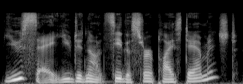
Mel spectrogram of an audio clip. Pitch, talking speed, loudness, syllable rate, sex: 150 Hz, 220 wpm, -17 LUFS, 5.6 syllables/s, female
